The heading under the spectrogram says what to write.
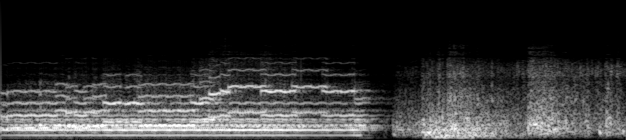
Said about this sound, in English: Well, that bonehead you hired to take care of the donkey engine overloaded the boiler. She let go and blew the pump house to smithereens.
